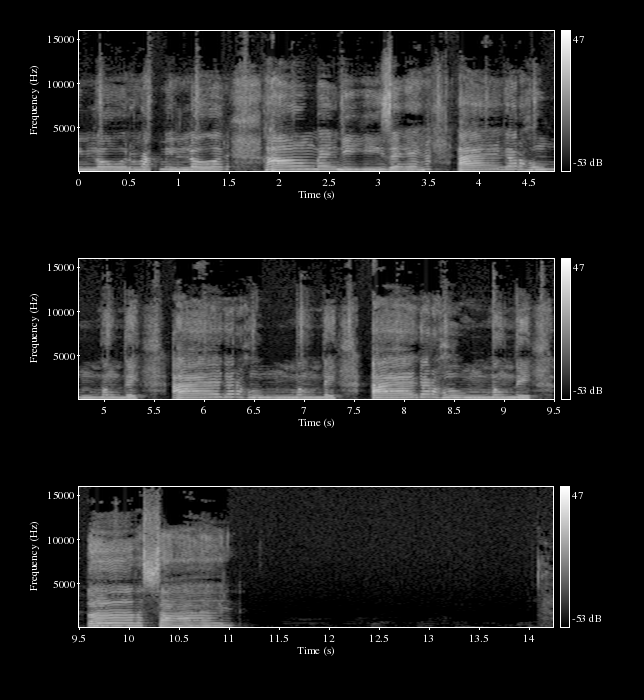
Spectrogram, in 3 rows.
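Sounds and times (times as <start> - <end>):
soprano singing a spiritual: 0.0 - 11.2.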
